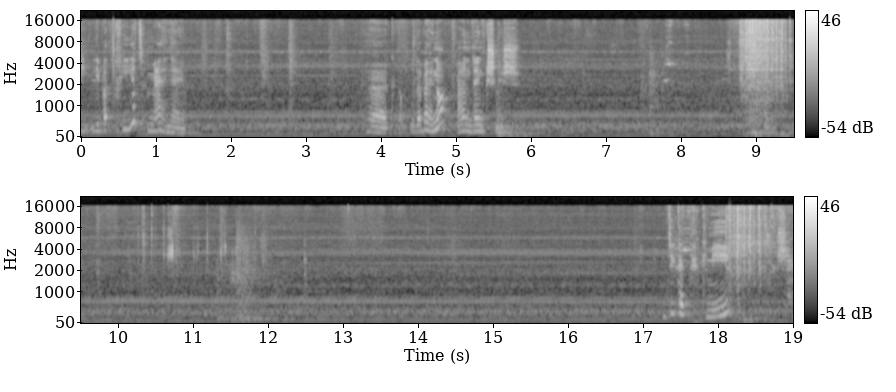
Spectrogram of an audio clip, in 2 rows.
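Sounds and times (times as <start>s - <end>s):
sewing machine motor humming: 8.6s - 9.6s, 17.8s - 19.0s.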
